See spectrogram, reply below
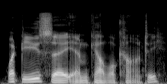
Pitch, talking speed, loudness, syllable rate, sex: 100 Hz, 215 wpm, -17 LUFS, 6.0 syllables/s, male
